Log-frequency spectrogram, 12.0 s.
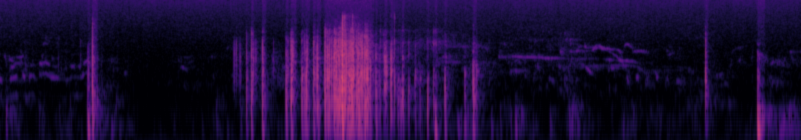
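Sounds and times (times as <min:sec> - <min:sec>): fireworks bangs and pops: 0:01.2 - 0:01.7, 0:03.4 - 0:07.4
fireworks crackling: 0:03.4 - 0:07.5.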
